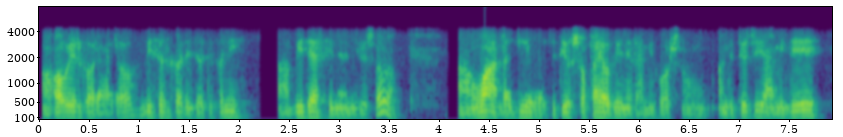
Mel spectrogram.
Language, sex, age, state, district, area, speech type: Nepali, male, 18-30, West Bengal, Darjeeling, rural, conversation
